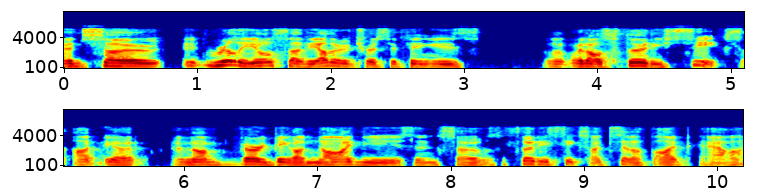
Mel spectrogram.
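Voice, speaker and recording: A man speaks in a plain, everyday voice, pitched fairly high, with ordinary pitch variation. His pace is moderate. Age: 60s. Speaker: vision educator and mentor. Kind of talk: interview conversation.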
